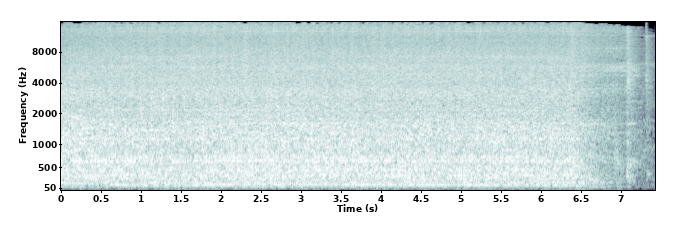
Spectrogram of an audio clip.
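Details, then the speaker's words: Toyota 4Runner 3.4L V6 idling with an uneven, lumpy pulse and visible body shake from one dead cylinder. The plug shows spark but no fuel, so a clogged or high-resistance fuel injector is blamed; it smooths out above 2000 rpm. Replacing the injectors fixed it. "so with that you can kind of see how the vehicle is shaking when you stick your hand on the fender of it you can really feel the vehicles kind of wobbling around at idle"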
